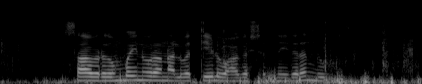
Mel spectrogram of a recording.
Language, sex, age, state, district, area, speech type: Kannada, male, 18-30, Karnataka, Tumkur, rural, spontaneous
